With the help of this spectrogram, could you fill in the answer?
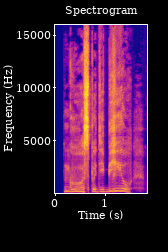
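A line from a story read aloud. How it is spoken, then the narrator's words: Breathless exhale. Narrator (Russian): выдохнул Ричи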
